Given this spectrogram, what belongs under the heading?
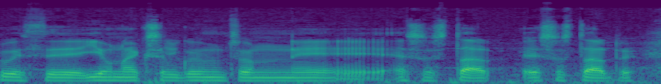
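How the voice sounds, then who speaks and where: With an Icelandic accent, a man talks at a moderate pace and medium pitch over noticeable background noise. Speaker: sports interviewer. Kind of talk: interview.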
